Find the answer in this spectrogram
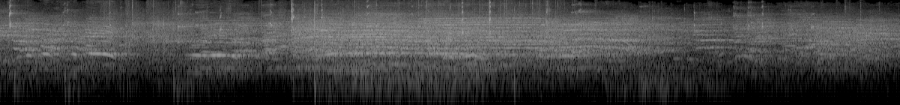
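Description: Basketball being dribbled on a hardwood gym floor, with players' and spectators' voices calling out.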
